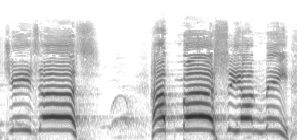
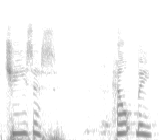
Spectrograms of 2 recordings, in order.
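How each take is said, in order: First: Loud, high cry for mercy; desperate shout. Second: Limp, much softer plea; half-hearted mock prayer, soft and lifeless; insipid prayer. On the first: Retold or imitated. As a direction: yell it at the top of your lungs for help. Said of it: "he was shouting so loud". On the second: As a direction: mumble it like you barely care. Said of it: "like some insipid Christians".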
